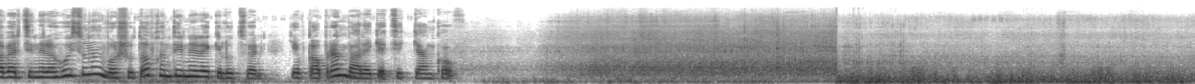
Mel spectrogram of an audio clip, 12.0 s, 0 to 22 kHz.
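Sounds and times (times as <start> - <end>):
vehicles on gravel road: 4.6 - 11.9
wind rumble on microphone: 4.7 - 11.9.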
